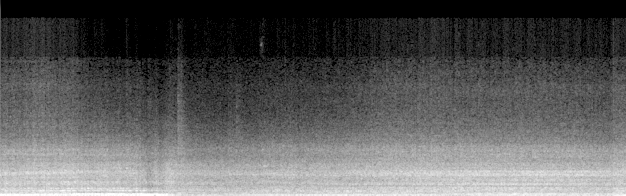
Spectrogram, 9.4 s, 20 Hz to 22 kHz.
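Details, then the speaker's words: 20-year-old Duramax diesel pickup, recently new injectors, cooling system just opened and topped off, sat a while; brief rev drop then smooth even idle, no knocks, whistles or roughness, no boost leaks heard; normal idle. "all right well it goes into boost okay now bad I don't hear any weird whistles or boost leaks"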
